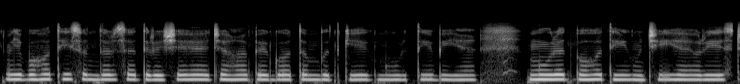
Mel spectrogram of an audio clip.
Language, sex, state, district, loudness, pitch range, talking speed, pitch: Hindi, female, Goa, North and South Goa, -21 LUFS, 220-225 Hz, 200 wpm, 220 Hz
